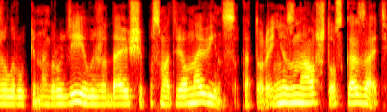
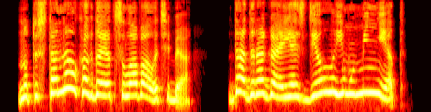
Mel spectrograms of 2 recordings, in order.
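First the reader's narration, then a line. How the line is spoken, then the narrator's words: Shrieking. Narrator (Russian): взвизгнула Иви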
